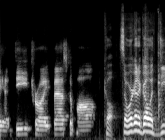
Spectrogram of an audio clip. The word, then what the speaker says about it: Detroit: Mike, is it Detroit or Detroit? A lot of people pronounce it a lot of different ways, but I say Detroit, Michigan, Okay, cool. Kind of like Detroit basketball, there you go.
